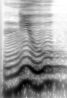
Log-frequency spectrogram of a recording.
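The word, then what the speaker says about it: knew: भी नहीं पता थी तो बट नो वन न्यू के एनई डब्लू के क्या है साइलेंट है नहीं पड़ जाएगा एनई डब् न्यू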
